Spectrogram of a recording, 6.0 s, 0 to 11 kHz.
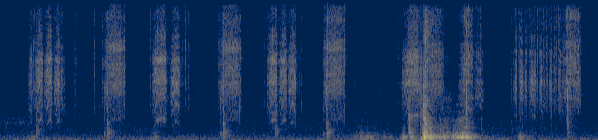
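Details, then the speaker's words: Original steering servo from an HPI RS4 nitro RC car: harsh rasping buzz in bursts, rough non-smooth movement, still twitching with no input and worst in reverse. The servo is shot and is being replaced. "Yeah, it's like glitching. You can hear it in reverse really bad. You hear that? It sounds like it's frying inside."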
